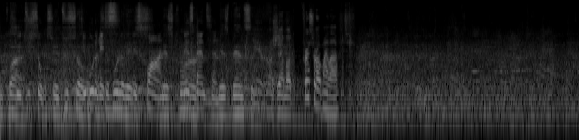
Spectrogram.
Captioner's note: speaking French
